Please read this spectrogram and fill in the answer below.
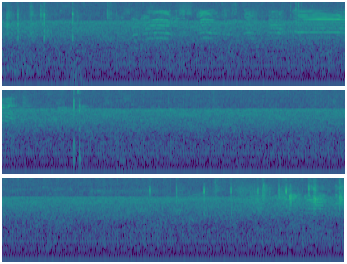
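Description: Faint background of the broadcast feed: a steady low electrical hum under a soft hiss, with a few faint chirps a second or two in and again near the end, and one soft click about four seconds in.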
